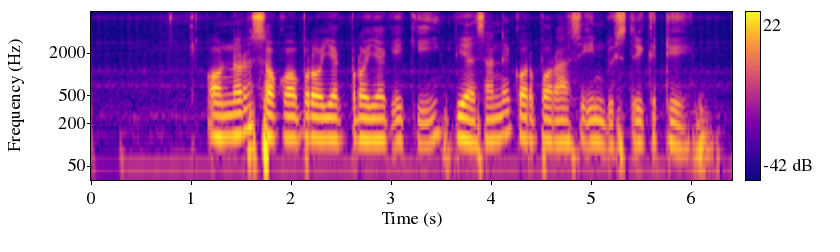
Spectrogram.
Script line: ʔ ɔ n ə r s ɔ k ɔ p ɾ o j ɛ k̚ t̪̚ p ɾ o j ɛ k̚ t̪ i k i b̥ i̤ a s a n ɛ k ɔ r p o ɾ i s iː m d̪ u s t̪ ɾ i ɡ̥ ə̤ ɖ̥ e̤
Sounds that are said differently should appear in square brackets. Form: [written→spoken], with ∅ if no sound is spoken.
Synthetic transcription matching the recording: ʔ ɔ n ə r s ɔ k ɔ p ɾ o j ɛ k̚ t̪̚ p ɾ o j ɛ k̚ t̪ i k i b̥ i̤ a s a n [ɛ→e] k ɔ r p o ɾ [i→a] s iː [m→n] d̪ u s t̪ ɾ i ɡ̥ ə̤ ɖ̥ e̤

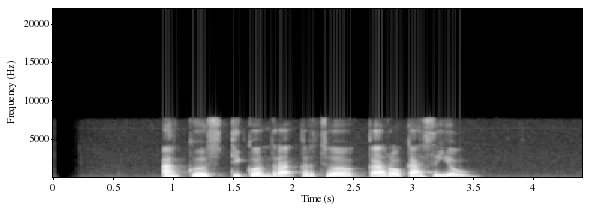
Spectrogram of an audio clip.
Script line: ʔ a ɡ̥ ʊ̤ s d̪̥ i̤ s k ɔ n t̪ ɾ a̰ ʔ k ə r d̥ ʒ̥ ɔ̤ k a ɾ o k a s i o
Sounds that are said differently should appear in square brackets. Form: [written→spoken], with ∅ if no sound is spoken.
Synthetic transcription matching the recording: ʔ a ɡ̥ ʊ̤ s d̪̥ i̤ [s→∅] k ɔ n t̪ ɾ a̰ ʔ k ə r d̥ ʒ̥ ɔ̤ k a ɾ o k a s i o

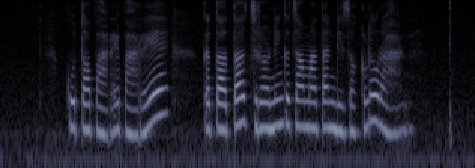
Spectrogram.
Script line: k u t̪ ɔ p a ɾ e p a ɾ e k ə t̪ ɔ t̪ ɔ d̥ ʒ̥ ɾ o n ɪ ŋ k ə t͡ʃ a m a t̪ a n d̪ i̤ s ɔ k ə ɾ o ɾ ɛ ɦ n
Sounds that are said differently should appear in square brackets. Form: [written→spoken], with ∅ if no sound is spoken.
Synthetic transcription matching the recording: k u t̪ ɔ p a ɾ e p a ɾ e k ə t̪ ɔ t̪ ɔ d̥ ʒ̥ ɾ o n ɪ ŋ k ə t͡ʃ a m a t̪ a n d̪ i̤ s ɔ k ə [ɾ→l] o ɾ [ɛ→a] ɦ n

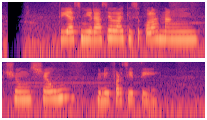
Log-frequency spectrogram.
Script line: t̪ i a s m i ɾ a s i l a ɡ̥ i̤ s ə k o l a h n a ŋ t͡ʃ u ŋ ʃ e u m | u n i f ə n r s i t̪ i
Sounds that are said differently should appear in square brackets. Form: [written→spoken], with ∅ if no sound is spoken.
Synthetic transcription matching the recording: t̪ i a s m i ɾ a s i l a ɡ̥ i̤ s ə k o l a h n a ŋ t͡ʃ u ŋ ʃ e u m | u n i f ə [n→∅] r s i t̪ i

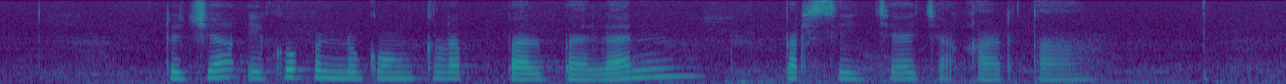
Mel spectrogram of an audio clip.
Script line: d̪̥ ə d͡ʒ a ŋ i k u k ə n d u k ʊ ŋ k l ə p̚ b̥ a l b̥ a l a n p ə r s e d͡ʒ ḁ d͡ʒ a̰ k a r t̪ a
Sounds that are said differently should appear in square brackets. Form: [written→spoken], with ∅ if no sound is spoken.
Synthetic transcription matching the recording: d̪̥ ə d͡ʒ a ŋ i k u [k→p] ə n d u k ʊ ŋ k l ə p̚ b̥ a l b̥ a l a n p ə r s [e→i] d͡ʒ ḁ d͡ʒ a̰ k a r t̪ a

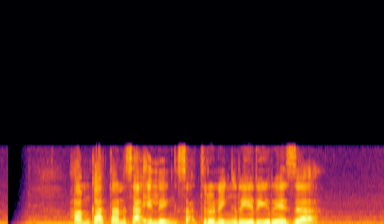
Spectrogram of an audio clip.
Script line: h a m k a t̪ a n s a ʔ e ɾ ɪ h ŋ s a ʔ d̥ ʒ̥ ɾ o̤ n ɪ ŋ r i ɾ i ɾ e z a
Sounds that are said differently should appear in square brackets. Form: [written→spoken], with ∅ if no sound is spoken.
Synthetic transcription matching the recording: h a m k a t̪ a n s a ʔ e [ɾ→l] ɪ [h→∅] ŋ s a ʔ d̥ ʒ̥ ɾ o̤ n ɪ ŋ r i ɾ i ɾ e z a

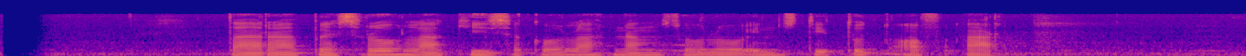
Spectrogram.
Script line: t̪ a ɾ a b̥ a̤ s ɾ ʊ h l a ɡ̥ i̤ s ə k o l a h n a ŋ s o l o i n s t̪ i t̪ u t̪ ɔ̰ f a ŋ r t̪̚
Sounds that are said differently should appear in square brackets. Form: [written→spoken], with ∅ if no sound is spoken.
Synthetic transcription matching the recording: t̪ a ɾ a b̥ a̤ s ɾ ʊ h l a ɡ̥ i̤ s ə k o l a h n a ŋ s o l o i n s t̪ i t̪ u t̪ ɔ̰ f a [ŋ→∅] r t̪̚

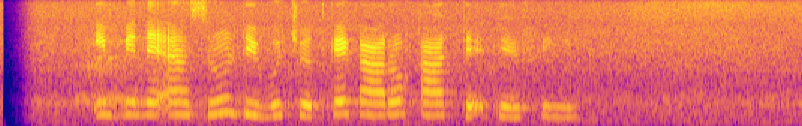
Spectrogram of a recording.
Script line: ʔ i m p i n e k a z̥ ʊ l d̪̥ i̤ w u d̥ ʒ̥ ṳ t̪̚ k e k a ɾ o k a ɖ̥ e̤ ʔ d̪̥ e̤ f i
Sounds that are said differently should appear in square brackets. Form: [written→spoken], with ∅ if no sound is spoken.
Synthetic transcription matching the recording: ʔ i m p i n e [k→ʔ] a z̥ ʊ l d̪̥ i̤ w u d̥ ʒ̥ ṳ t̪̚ k e k a ɾ o k a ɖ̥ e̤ ʔ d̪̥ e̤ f i

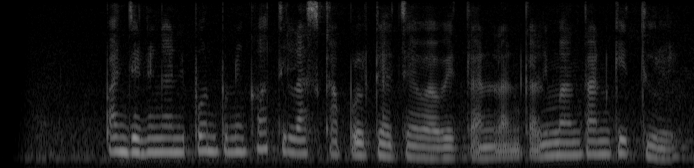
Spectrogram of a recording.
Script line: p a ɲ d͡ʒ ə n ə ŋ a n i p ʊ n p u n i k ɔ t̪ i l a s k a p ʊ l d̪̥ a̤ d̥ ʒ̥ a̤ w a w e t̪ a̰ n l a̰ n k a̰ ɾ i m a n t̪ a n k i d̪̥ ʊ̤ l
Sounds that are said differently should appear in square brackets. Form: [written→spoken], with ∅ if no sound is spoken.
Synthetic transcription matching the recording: p a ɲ d͡ʒ ə n ə ŋ a n i p ʊ n p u n i k ɔ t̪ i l a s k a p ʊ l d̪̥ a̤ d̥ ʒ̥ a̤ w a w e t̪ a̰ n l a̰ n k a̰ [ɾ→l] i m a n t̪ a n k i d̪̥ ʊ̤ l

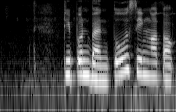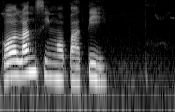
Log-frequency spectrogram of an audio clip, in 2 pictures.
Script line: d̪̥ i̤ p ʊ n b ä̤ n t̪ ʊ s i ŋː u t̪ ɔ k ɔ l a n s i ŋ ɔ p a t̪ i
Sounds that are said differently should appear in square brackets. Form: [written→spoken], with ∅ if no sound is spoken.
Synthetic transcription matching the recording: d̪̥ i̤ p ʊ n b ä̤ n t̪ [ʊ→u] s i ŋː [u→ɔ] t̪ ɔ k ɔ l a n s i ŋ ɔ p a t̪ i

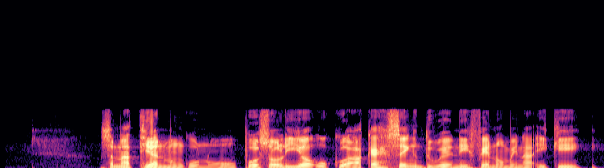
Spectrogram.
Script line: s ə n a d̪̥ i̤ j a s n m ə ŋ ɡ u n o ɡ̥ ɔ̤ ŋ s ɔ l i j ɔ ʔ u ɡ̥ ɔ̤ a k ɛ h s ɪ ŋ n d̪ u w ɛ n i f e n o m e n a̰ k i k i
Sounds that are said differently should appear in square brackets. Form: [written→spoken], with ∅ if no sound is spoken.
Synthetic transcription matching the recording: s ə n a d̪̥ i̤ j a [s→∅] n m ə ŋ [ɡ→k] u n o [ɡ̥→b̥] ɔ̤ [ŋ→∅] s ɔ l i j ɔ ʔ u ɡ̥ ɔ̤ a k ɛ h s ɪ ŋ n d̪ u w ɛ n i f e n o m e n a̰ [k→ʔ] i k i

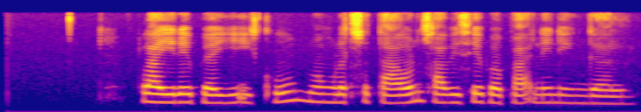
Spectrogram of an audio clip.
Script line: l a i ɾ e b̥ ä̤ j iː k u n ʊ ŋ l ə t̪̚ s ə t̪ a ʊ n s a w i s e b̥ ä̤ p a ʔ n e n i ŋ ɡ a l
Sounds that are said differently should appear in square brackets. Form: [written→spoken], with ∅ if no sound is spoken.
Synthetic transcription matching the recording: l a i ɾ e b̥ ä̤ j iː k u [n→m] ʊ ŋ l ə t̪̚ s ə t̪ a ʊ n s a w i s e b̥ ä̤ p a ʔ n e n i ŋ ɡ a l

